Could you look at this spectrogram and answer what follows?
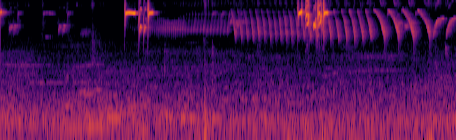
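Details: Cinereous tit (glatik batu) in energetic song intended to provoke other birds into singing: two loud shrill chattering bursts a few seconds apart, followed by fast, evenly repeated high rasping notes running to the end.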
